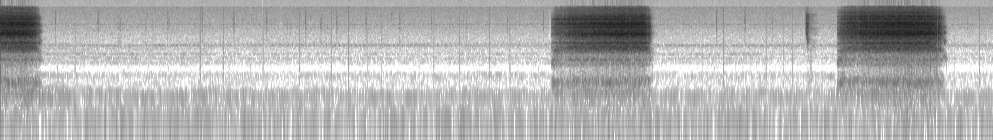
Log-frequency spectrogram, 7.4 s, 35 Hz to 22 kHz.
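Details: Israeli nest camera, 2022: a young barn owl swallowing a whole rat utters three broadband, wheezing hisses, a short one first, then two longer rasps about two seconds apart, with soft hum between.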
